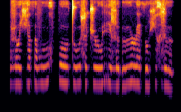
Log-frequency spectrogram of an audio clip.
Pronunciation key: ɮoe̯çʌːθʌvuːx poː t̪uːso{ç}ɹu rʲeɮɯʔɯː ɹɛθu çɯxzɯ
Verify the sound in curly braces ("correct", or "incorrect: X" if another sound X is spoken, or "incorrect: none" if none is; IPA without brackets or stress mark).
incorrect: t͡ʃ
